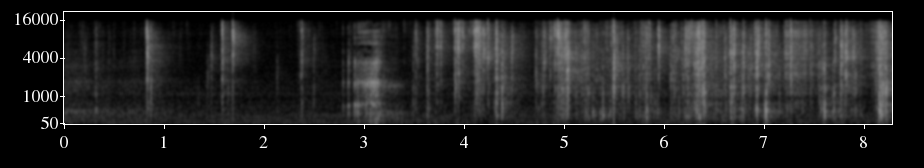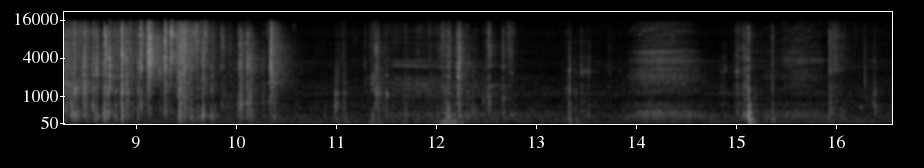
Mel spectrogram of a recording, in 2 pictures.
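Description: Foil Pokémon booster pack crinkling and crackling as it is torn open and spread in the hands. The crackling is dense for most of the first ten seconds, then gives way to quieter, sparser rustling as the cards are handled.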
